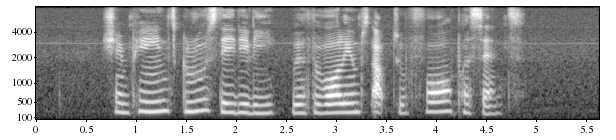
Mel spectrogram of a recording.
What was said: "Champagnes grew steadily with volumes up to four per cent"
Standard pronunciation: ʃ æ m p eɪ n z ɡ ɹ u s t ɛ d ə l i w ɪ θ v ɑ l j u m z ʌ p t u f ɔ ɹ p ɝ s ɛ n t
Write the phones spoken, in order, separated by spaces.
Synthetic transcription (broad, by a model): ʃ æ m p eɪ n s ɡ ɹ u s t ɛ d ə l i w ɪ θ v ɑ l j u m s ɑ p t u f ɔ p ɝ s ɛ n t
